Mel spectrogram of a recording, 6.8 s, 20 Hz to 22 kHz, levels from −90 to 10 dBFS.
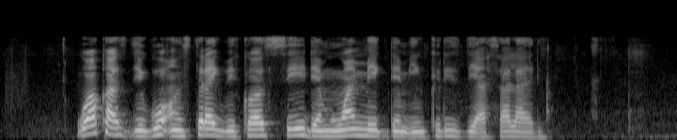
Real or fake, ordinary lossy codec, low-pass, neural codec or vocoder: real; none; 7.2 kHz; none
